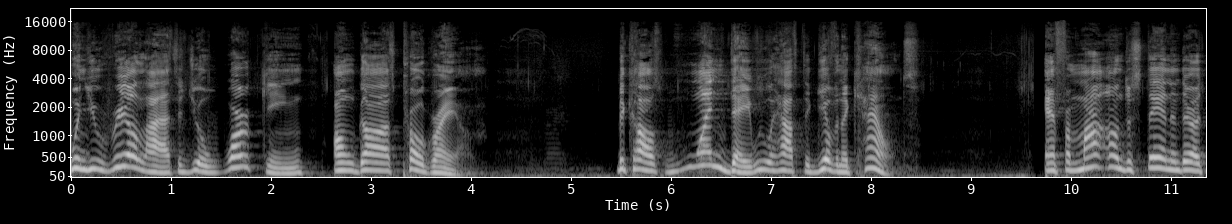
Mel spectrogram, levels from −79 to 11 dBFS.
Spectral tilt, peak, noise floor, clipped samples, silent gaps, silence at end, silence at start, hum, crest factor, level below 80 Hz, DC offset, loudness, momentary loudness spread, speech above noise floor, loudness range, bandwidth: -5.5 dB/octave; -2 dBFS; -48 dBFS; under 0.1%; none; 0 s; 0 s; none; 16 dB; -46 dBFS; under 0.1%; -17 LUFS; 8 LU; 32 dB; 3 LU; 16 kHz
